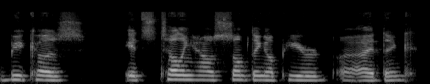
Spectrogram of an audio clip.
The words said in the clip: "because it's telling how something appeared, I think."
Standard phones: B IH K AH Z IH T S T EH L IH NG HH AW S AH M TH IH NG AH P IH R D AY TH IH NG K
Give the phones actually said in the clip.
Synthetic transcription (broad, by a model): B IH K AH Z IH T S T EH L IH NG HH AW S AH M TH IH NG AH P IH R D AY TH IH NG K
